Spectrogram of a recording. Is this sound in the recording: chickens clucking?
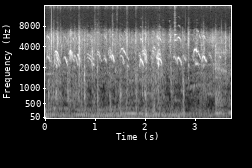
yes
